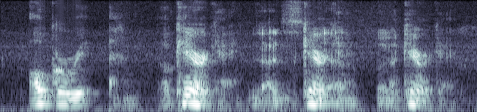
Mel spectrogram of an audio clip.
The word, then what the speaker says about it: Okereke: Okereke? It's Okereke. Yeah, I just Okereke. Yeah, Okereke. Okay. He changed the pronounce.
